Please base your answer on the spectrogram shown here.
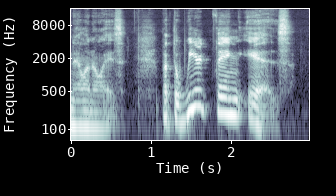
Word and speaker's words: Illinois: that I know there's you don't pronounce the S in Illinois but the weird thing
